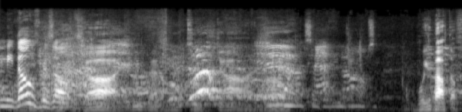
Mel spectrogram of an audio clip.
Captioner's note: muttering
